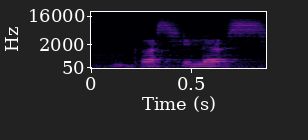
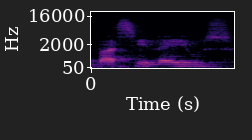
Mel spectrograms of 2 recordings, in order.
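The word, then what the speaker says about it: Βασιλεύς: Vasilevs, yeah, that's how you pronounce it. Apparently, I hate it. I much prefer Basileus or something like that, but apparently the right pronunciation is Vasilevs.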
